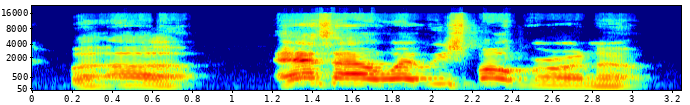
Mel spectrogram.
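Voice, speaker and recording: On a very clean recording with a silent background, a man uses a raised, projected voice with a bright, sharp tone and ordinary pitch variation. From US South, Louisiana (Shreveport). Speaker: YouTube creator guest. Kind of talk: casual chat.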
